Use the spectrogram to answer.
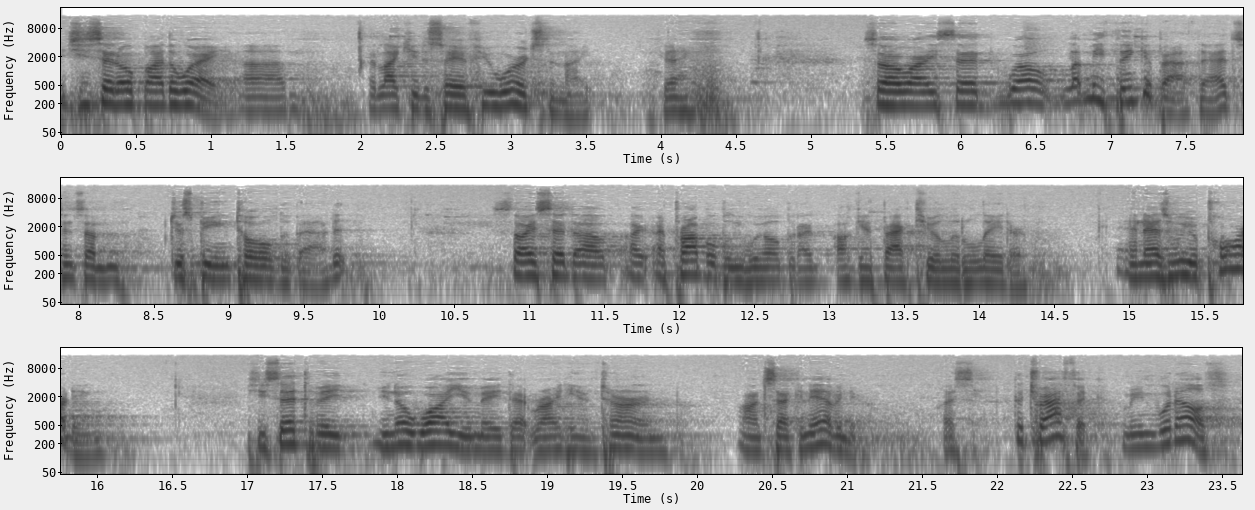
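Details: Adult man; ordinary speech.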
